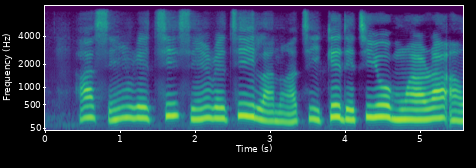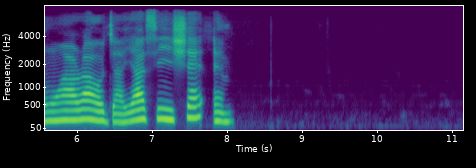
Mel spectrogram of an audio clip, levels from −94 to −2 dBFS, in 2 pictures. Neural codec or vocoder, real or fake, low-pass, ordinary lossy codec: codec, 24 kHz, 1.2 kbps, DualCodec; fake; 7.2 kHz; none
